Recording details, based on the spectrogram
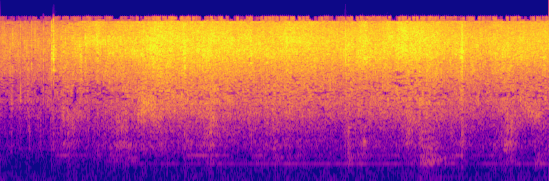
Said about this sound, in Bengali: অল্প কিছু সময়ের জন্য কিন্তু একটু নেড়ে চেড়ে নেব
